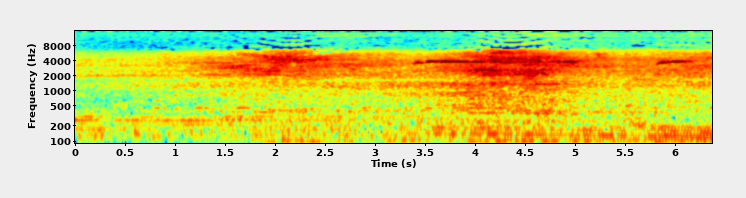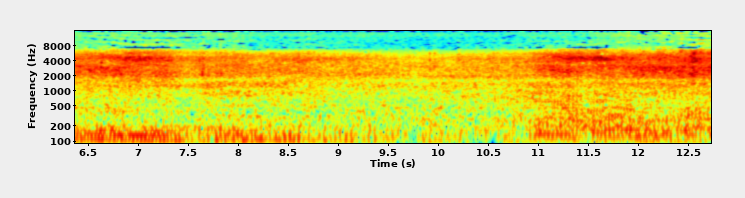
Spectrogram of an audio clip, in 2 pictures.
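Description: Road traffic passing close by: motor scooters and cars driving past with steady engine and tyre noise. It swells as vehicles go by, loudest about halfway through and again near the end.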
